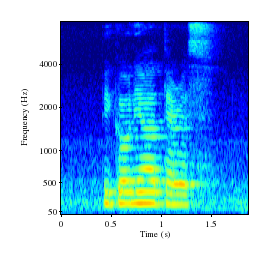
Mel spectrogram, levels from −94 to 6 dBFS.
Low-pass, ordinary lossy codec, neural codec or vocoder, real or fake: none; none; none; real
